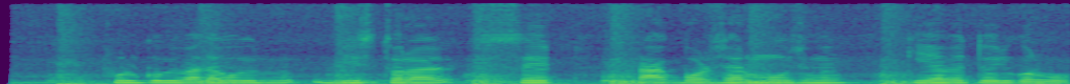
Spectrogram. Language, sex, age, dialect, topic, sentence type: Bengali, male, 18-24, Northern/Varendri, agriculture, question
